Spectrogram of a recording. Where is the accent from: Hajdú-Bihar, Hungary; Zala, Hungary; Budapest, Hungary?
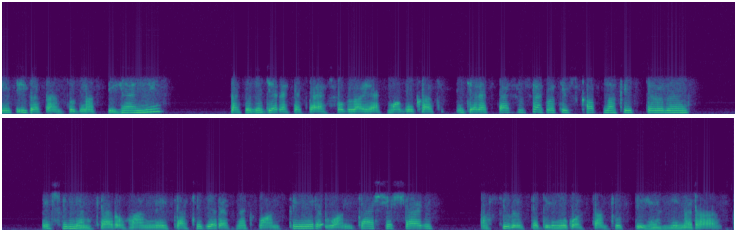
Zala, Hungary; Zalaegerszeg; bár városon nőttem fel, tehát gyerekként Zalaegerszegen éltünk a családdal, de mindig voltak körülöttünk a falusi nagyszülők, családrokonok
